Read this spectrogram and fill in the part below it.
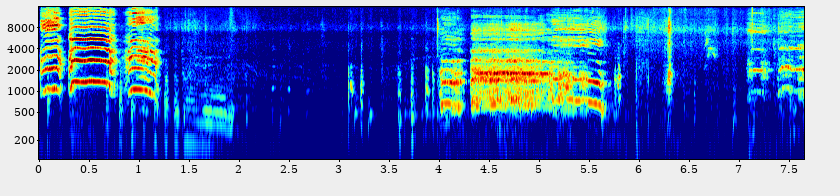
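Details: Green-legged red gamefowl alongside a jumbo pheasant: loud repeated ringing squawks with clear arched harmonics, a quiet gap with soft clucks, then a long raspy crow, followed by a few scattered clucks.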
